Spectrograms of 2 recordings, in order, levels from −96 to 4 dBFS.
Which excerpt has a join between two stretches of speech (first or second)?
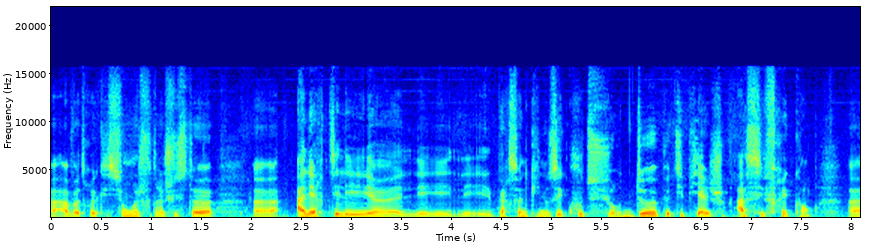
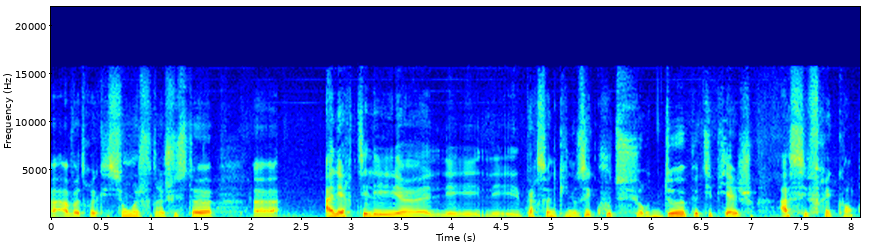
first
